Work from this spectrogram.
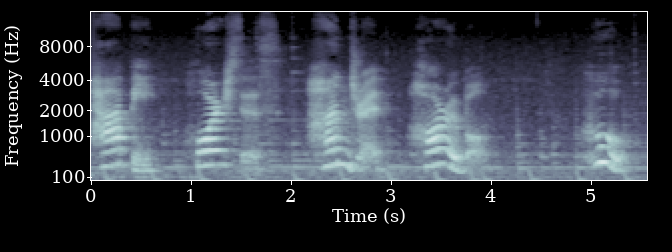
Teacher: Y nosotros cuando queremos hacer este mismo sonido en inglés choca un poco porque la H en inglés o este sonido de J es súper sutil. Es como así, como que si respiraste y soltaste el aire, ese es el sonido de la H.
